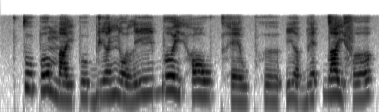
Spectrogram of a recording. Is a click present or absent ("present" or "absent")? absent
